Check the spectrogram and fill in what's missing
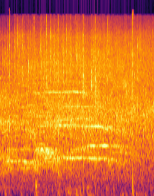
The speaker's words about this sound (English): Thank you for that nice round of applause. Please applaud yourselves.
